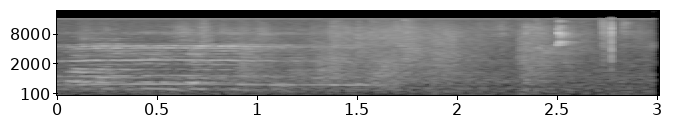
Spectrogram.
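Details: Common starling (Sturnus vulgaris), 26 May 2016, giving a drawn-out, nasal, slightly falling note lasting over a second, followed by two sharp clicking sounds.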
